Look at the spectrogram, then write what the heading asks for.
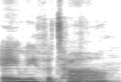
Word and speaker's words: Aimée Fatale: You pronounce my name like Amy Fatal.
